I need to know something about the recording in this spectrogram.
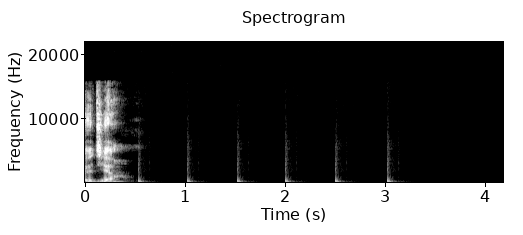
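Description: Footsteps tap on a wooden floor at an even pace.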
